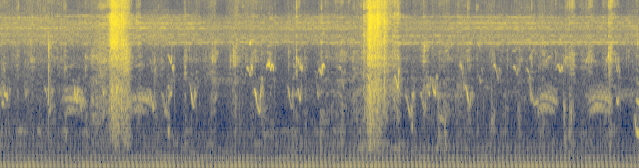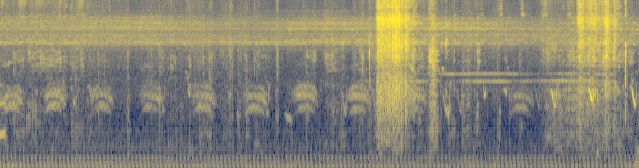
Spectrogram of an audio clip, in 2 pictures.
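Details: Grey francolin chicks about ten days old cheep during feeding in regular runs of short arched peeps, several chicks together, broken by a few loud rustling bursts, all over a low background hum.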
